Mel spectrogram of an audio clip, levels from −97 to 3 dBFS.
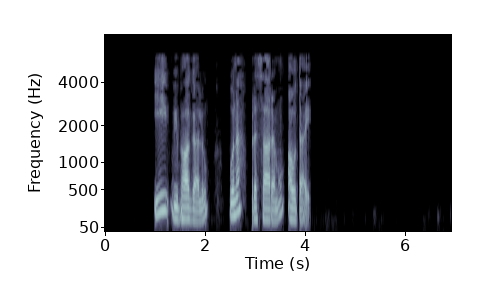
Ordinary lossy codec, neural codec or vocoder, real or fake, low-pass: MP3, 24 kbps; none; real; 7.2 kHz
